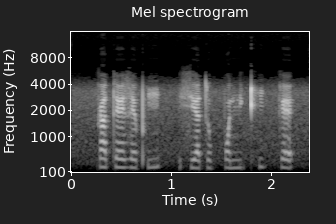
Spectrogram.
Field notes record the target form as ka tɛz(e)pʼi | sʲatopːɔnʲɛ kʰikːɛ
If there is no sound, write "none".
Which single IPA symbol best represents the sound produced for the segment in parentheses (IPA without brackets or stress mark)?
ɛ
